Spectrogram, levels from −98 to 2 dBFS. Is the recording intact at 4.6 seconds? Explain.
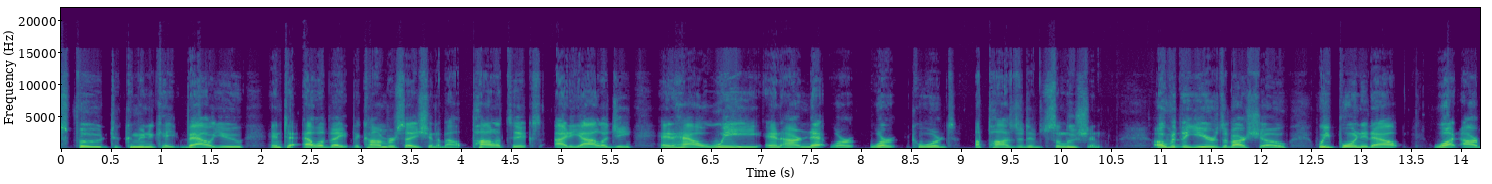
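No. From 4.61 to 4.65 s, between "elevate the conversation about" and "ideology and how we", there is a short concealed packet loss: about 20 ms of the speech never arrived in time, and the receiver covered the hole by extending the preceding sound before blending back into the real signal. It comes across as a brief smear. Unlike a plain dropout, the gap is filled rather than left silent.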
